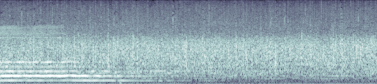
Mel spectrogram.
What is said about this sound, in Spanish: Nuestras palmas adorémosle. Levanta tu aplauso al Cordero.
